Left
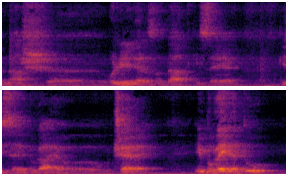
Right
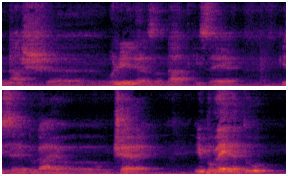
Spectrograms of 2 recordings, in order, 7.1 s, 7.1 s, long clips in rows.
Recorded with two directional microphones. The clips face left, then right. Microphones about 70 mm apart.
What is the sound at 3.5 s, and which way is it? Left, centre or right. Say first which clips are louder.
Speech: left 2 dB; left.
